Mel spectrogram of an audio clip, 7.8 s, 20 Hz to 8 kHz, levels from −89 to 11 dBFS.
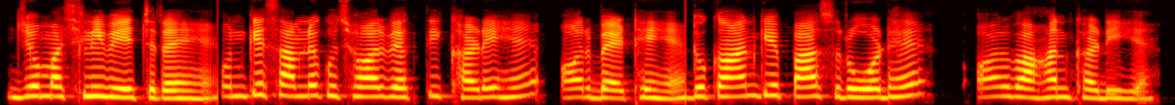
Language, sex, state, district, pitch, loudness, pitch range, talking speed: Hindi, female, West Bengal, Purulia, 260 Hz, -15 LUFS, 240-280 Hz, 175 wpm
